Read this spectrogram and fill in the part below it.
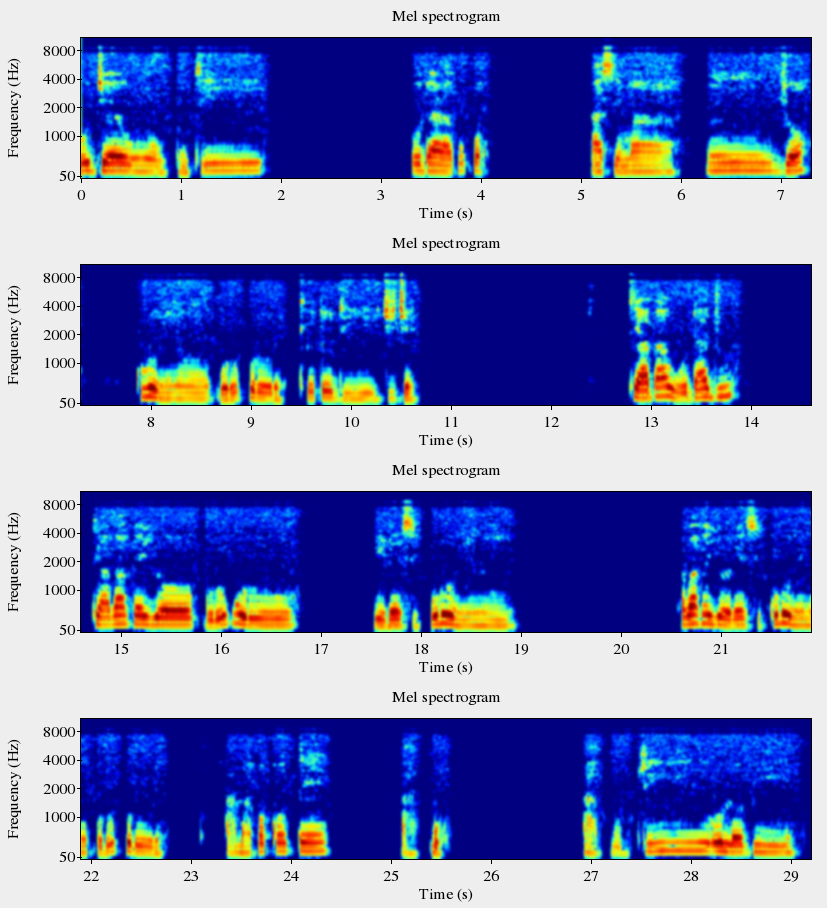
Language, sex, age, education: Yoruba, female, 30-45, tertiary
